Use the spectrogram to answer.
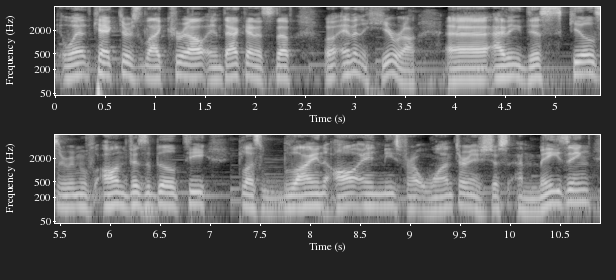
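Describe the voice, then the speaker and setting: A man with a French accent giving casual, excitable commentary on a mobile game, full of restarts and playful sound effects. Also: medium pitch, moderate pace, few pauses, faint music behind.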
